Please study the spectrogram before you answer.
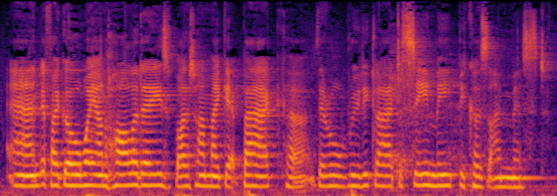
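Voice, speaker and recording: At a podium mic in a lecture room, a middle-aged cohousing resident delivers her prepared panel talk for a university conference, frank and gently funny. Her mid-range voice stays level and a little fast, and the poor recording carries some hiss or hum.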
